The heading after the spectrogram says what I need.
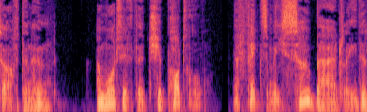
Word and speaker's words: chipotle: Sorry, I just can't decide between the ham salad sandwich and the chicken and chipotle wrap. It's pronounced Chipotle.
